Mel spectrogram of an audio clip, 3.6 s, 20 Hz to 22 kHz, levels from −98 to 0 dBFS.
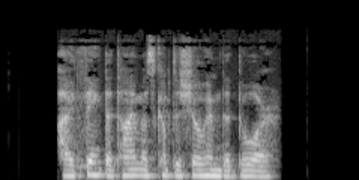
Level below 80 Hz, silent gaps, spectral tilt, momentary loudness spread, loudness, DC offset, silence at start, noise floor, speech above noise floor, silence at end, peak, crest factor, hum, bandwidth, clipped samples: -58 dBFS; none; -5 dB/octave; 5 LU; -20 LUFS; under 0.1%; 0.55 s; under -90 dBFS; over 70 dB; 0.85 s; -4 dBFS; 16 dB; none; 10 kHz; under 0.1%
